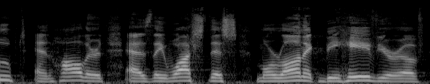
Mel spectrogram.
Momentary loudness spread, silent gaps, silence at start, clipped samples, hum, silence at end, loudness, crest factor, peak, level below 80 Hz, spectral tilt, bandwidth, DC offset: 9 LU; none; 0 s; under 0.1%; none; 0.1 s; -27 LUFS; 16 dB; -10 dBFS; -56 dBFS; -5 dB/octave; 15.5 kHz; under 0.1%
